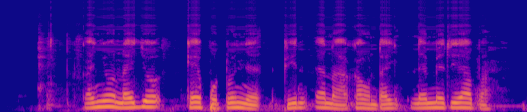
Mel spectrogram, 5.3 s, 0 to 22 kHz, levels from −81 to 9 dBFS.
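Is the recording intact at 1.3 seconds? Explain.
No. Crude rate conversion runs through the whole clip: nearest-sample conversion from 48 kHz to 44.1 kHz leaves a gritty, inharmonic fizz roughly 35 dB below the speech.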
